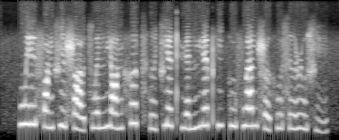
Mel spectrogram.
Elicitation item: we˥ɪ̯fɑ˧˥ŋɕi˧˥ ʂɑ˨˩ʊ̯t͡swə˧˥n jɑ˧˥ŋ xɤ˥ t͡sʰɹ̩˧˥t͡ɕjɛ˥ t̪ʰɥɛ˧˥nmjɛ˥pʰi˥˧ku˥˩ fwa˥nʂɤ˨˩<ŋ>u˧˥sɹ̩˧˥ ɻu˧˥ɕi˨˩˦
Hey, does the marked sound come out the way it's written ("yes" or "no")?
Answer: no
